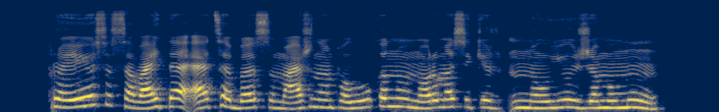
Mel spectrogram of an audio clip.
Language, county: Lithuanian, Telšiai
